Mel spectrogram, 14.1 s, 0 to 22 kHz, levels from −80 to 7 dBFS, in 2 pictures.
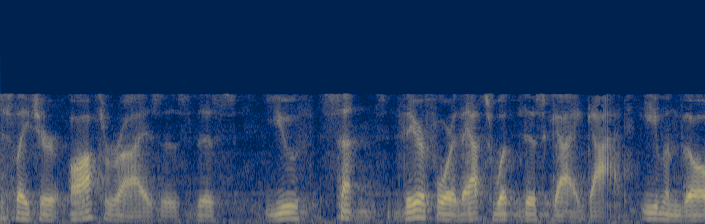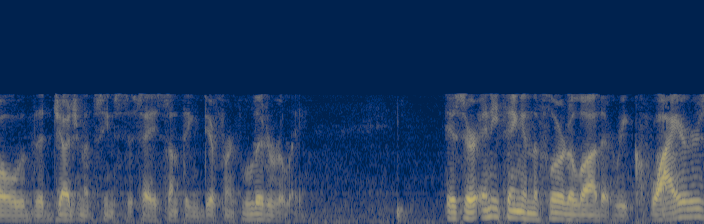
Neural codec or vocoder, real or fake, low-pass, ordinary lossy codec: codec, 16 kHz, 4 kbps, X-Codec, WavLM features, trained on Multilingual LibriSpeech; fake; 7.2 kHz; AAC, 16 kbps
